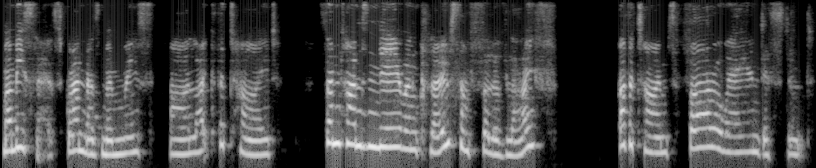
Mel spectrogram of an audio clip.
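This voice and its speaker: At normal speed, a woman author reads aloud from a children's picture book in a fairly high voice, expressive and speaking directly to her young listeners as at a storytime. The sound is a little dull and dry, without room sound.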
